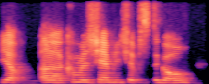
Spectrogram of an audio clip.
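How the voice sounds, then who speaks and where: A woman's voice: mid-range voice, flat delivery, fairly quick, crowd noise. A young woman from Tasmania with a Tasmanian Australian accent, answering casually as a college athlete on a video call. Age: young adult. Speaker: college basketball player. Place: indoor team room, video call.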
